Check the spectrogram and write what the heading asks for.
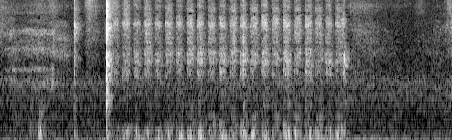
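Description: Faint handling of a ring: two light clicks about a second in, then a quick run of soft rubbing and scratching ticks for about three seconds.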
